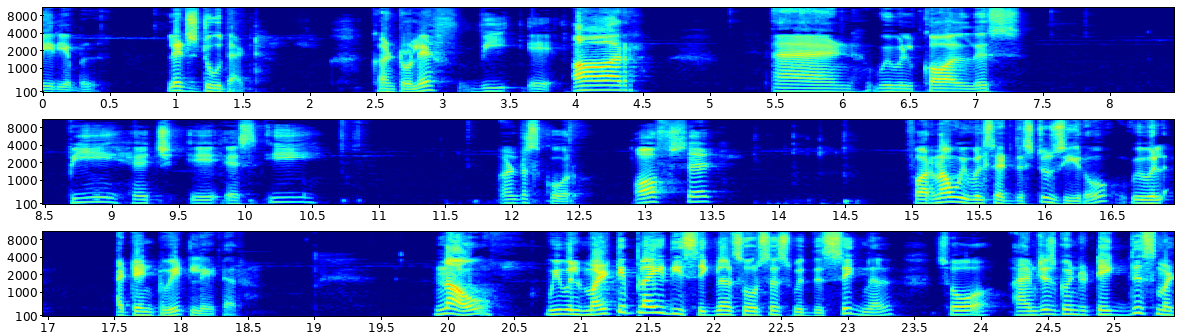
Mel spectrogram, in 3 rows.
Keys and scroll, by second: 2.7 ctrl+f, 3.1-4.6 typing, 8.5-15.0 typing.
